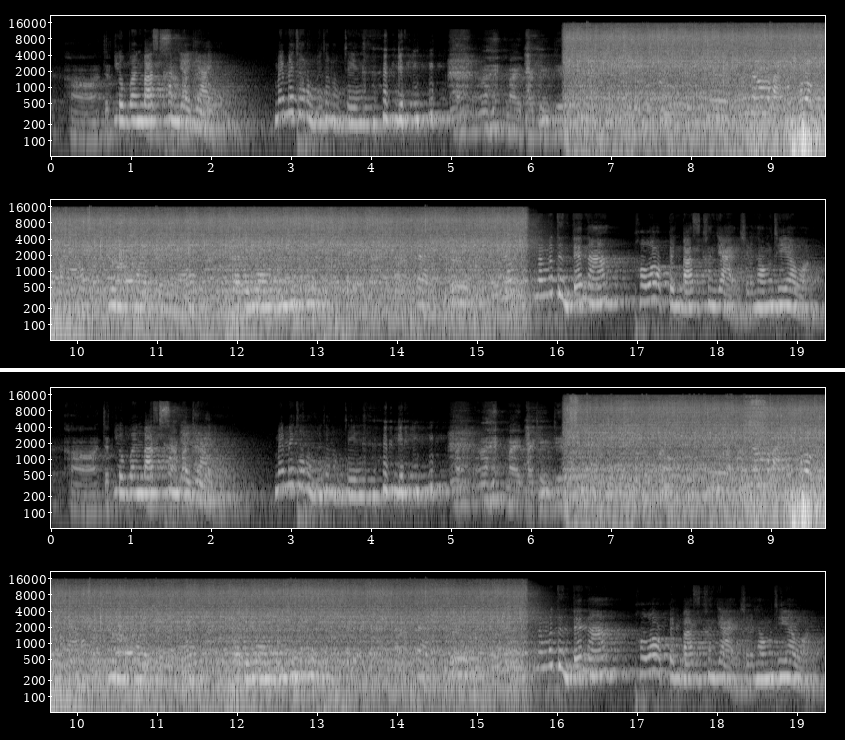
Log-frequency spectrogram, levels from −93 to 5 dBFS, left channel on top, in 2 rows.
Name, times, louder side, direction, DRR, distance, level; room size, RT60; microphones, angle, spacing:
voice 1, 0.2-0.8 1.1-2.3 3.2-3.3 5.0-9.8 11.2-11.9 14.0-15.4 16.0-16.1, right 1 dB, 35° right, -1 dB, 3.3 m, -40 dB
voice 2, 0.8-2.1 2.8-5.3 6.1-6.2 8.2-11.5 12.0-13.2 14.2-14.9 15.3-16.7 17.0-19.2, left 1 dB, 40° left, -2 dB, 3.9 m, -29 dB
sound 1, 6.4-15.6, left 2 dB, 20° left, 1.9 m, -26 dB
sound 2, 6.4-14.5, right 2 dB, 80° right, 1.5 m, -37 dB
26.0 x 18.0 x 9.7 m, 1.4 s
head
